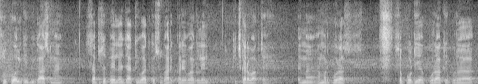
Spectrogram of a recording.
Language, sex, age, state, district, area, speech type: Maithili, male, 18-30, Bihar, Supaul, rural, spontaneous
